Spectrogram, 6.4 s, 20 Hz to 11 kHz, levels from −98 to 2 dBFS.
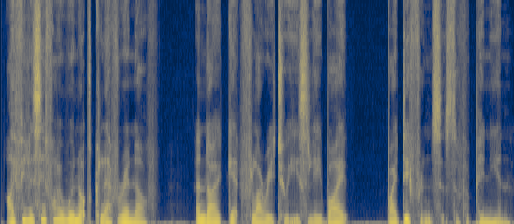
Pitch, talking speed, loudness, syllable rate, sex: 180 Hz, 175 wpm, -19 LUFS, 5.8 syllables/s, female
